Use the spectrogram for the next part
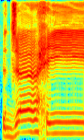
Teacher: জিম হরফকে জিহ্বার মধ্যখান থেকে পড়তে হবে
